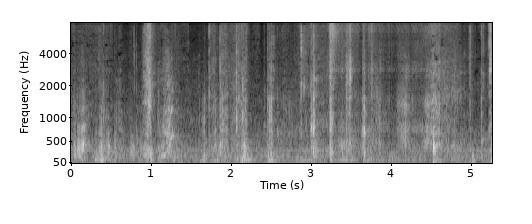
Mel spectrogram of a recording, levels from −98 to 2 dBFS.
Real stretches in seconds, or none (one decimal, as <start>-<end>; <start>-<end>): 0.0-3.2; 4.5-5.3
